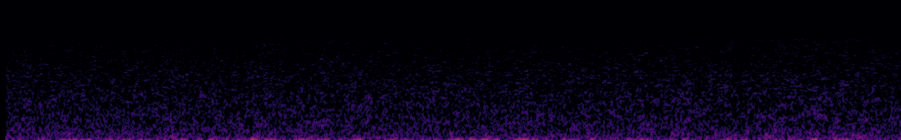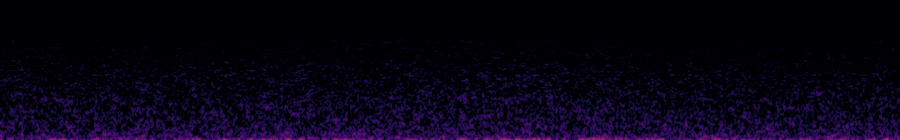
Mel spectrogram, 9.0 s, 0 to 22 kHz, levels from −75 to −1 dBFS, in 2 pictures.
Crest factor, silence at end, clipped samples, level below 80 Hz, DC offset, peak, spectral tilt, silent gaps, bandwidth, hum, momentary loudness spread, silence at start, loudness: 14 dB; 0 s; under 0.1%; -60 dBFS; under 0.1%; -36 dBFS; -3 dB/octave; none; 16.5 kHz; none; 1 LU; 0 s; -53 LUFS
